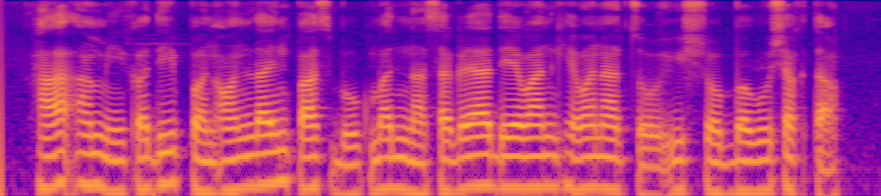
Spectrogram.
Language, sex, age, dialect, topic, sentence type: Marathi, male, 18-24, Southern Konkan, banking, statement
